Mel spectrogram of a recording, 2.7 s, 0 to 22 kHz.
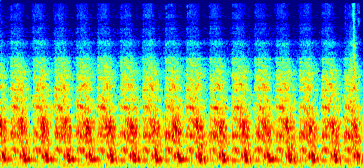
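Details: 2010 Toyota Hilux 2KD-FTV 2.5L diesel, no stored codes; cranking at a steady even rhythm, about five compression pulses a second, never catches; common rail pressure stays far below the 30,000 psi target (about 6,700); a diesel fuel problem is suspected; cranks but won't start.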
